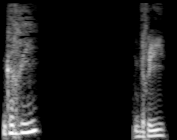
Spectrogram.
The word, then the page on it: gry: French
